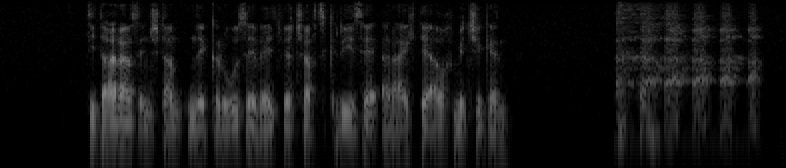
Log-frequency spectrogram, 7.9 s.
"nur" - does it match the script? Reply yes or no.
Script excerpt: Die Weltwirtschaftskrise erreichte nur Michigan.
no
